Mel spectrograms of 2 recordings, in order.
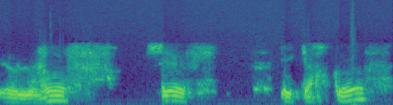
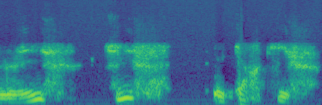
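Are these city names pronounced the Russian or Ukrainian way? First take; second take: Russian; Ukrainian. First: The names are pronounced in the Russian form. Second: The names are pronounced in the Ukrainian form. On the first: "l'orthographe russe hein, euh, fait prononcer" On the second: "en ukrainien c'est bien"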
